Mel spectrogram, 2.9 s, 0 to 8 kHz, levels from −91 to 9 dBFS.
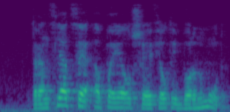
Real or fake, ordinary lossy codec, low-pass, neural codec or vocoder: real; AAC, 32 kbps; 7.2 kHz; none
